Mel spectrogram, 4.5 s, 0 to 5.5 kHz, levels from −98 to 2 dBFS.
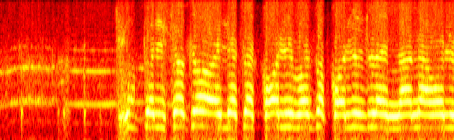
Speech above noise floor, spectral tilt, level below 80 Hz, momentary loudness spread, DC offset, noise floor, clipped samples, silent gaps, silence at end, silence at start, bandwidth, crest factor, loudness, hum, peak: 22 dB; -5 dB/octave; -46 dBFS; 21 LU; under 0.1%; -31 dBFS; 0.2%; none; 0 s; 0.05 s; 5.4 kHz; 10 dB; -9 LUFS; none; 0 dBFS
